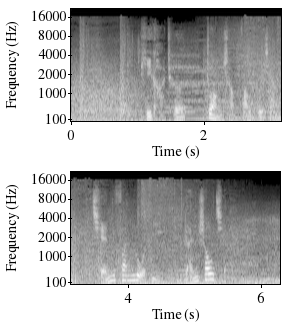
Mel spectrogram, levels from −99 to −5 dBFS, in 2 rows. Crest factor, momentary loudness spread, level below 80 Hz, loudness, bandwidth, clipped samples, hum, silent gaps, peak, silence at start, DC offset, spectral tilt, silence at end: 16 dB; 7 LU; -28 dBFS; -18 LUFS; 16.5 kHz; under 0.1%; none; none; -2 dBFS; 0 s; under 0.1%; -5 dB/octave; 0 s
